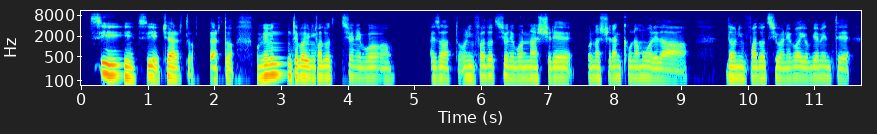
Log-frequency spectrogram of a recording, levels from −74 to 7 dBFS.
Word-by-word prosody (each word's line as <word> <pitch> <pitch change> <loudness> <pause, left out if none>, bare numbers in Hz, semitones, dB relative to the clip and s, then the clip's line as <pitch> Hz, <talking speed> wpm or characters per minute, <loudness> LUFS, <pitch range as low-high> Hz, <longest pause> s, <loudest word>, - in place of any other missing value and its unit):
Sì, 145 -6 +5
sì, 130 -4 +2
certo, 120 -3 +2 0.2
certo. 120 -2 0 0.3
Ovviamente 145 +2 +3
poi 135 0 +5
un'infatuazione 130 0 -1
può 120 -1 -4 0.5
esatto. 120 -1 -3
Un'infatuazione 130 +1 -2
può 125 +1 -2
nascere 125 -1 0
può - - -7
nascere 125 0 -1
anche 130 0 -5
un 130 - -3
amore 125 -2 -1
da 105 -2 -1 0.5
da 130 -2 +1
un'infatuazione. 120 -1 -1
Poi 125 -1 -1
ovviamente 120 -2 -4
125 Hz, 115 wpm, -23 LUFS, 120-130 Hz, 0.5 s, Sì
